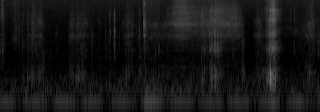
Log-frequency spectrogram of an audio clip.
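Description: Faint crunching and chewing of Coke-flavored Oreo sandwich cookies, a few soft bites with a sharper crunch about three and a half seconds in, over a low steady hum.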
